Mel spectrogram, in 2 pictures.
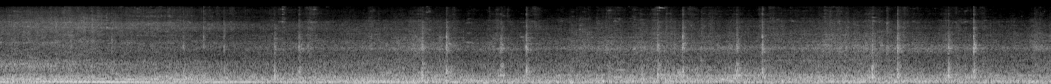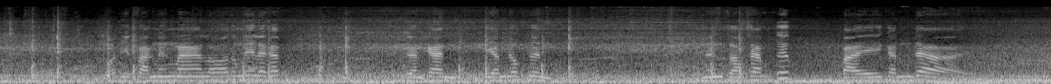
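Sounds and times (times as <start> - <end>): locomotive engine hum: 0.0 - 21.0
train coaches rumbling past: 0.0 - 21.0
wheels clicking over rail joints: 1.5 - 16.5.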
